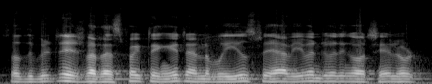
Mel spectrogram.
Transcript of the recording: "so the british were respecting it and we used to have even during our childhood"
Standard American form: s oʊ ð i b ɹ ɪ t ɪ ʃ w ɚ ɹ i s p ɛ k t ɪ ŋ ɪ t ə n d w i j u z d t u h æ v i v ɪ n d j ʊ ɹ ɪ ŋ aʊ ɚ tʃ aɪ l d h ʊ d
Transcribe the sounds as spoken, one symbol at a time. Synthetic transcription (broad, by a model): s oʊ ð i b ɹ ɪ t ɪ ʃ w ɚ ɹ i s p ɛ k t ɪ ŋ ɪ t ə n d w i j u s t u h æ v i v ɪ n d j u ɹ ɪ ŋ aʊ ɚ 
